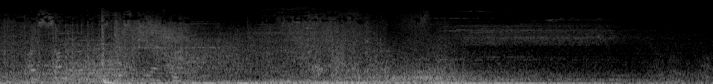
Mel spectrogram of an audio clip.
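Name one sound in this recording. A large explosion booms in a video game.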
